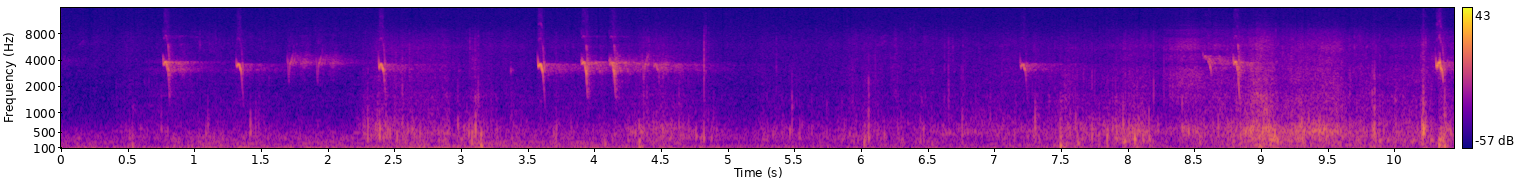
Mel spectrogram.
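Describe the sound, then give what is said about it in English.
Wild bird song phrases from a bird in flight: many short, high chirps in a few bursts over a steady low rumble and wind noise. “Wild bird's coming in. Wild bird. In flight. Wild bird song phrase.”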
